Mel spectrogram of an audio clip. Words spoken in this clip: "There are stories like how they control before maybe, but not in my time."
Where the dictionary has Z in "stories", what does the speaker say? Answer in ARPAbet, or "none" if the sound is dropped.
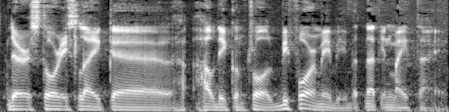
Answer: S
